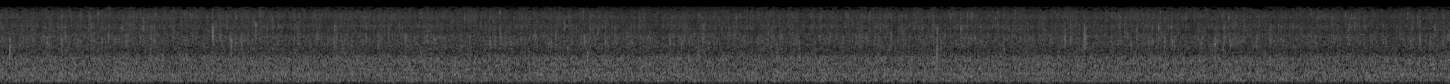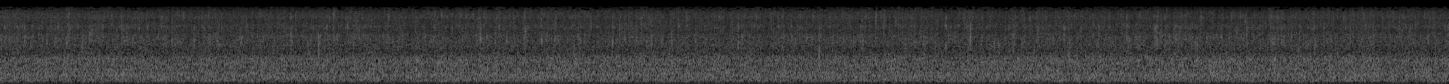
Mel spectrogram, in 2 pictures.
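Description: Steady rain falling: an even, dense hiss of many drops, with faint single drop ticks scattered through it.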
